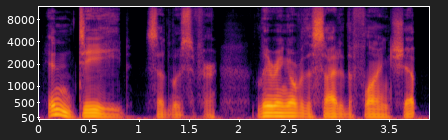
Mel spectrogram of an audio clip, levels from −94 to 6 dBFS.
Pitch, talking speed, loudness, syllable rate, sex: 85 Hz, 170 wpm, -18 LUFS, 5.0 syllables/s, male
